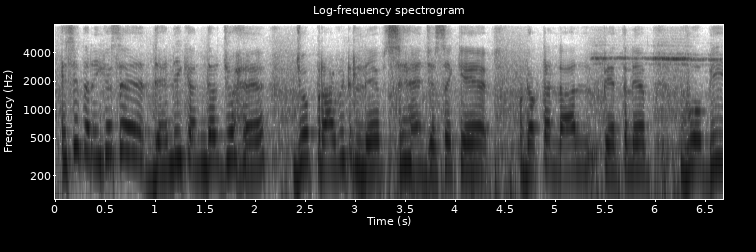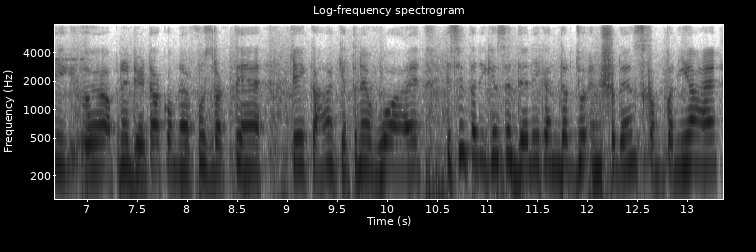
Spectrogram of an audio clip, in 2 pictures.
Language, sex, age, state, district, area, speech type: Urdu, male, 18-30, Delhi, North West Delhi, urban, spontaneous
